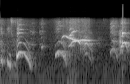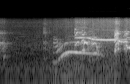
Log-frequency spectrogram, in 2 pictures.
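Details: Singing Schipperke dog performing vocal renditions: wavering, bending howls and whines that rise and fall in curved sweeps, in short bursts with pauses, ending in a longer drawn-out howl alongside a steady sustained tone.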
